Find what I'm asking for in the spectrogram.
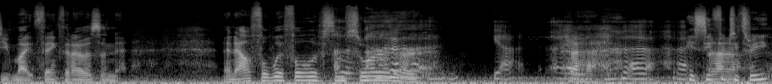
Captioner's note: weak almost-laughter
